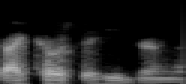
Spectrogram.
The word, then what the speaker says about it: icosahedron: But yes, the iicosahedron is how you would pronounce.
